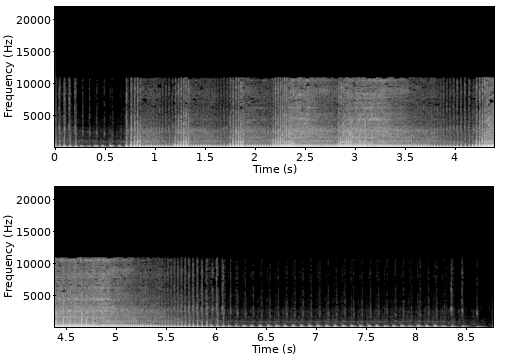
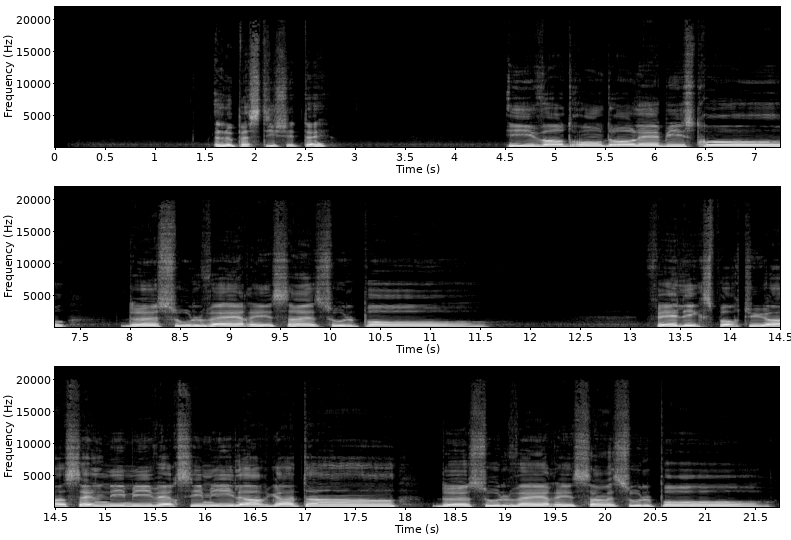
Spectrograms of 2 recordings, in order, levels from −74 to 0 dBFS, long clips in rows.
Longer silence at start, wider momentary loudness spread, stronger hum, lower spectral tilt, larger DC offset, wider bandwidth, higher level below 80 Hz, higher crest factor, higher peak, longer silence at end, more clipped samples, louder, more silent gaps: second, 0 s vs 1.6 s; first, 16 LU vs 5 LU; neither; about the same, -6 dB/octave vs -6.5 dB/octave; neither; second, 11.5 kHz vs 19 kHz; first, -20 dBFS vs -58 dBFS; about the same, 12 dB vs 14 dB; about the same, -2 dBFS vs -4 dBFS; about the same, 0.15 s vs 0.1 s; neither; about the same, -15 LUFS vs -17 LUFS; neither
